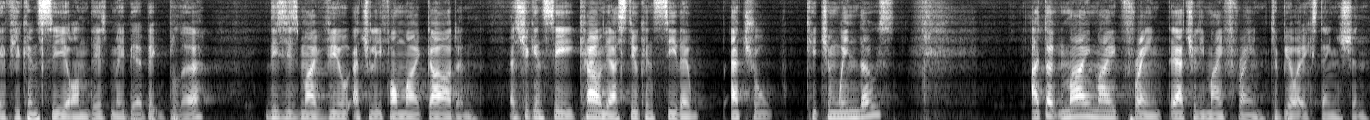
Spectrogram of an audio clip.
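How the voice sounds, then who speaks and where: A man with a non-native accent talks at a medium pitch and a moderate pace, with ordinary pitch variation, on a very clean recording with a silent background. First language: not English. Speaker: public speaker, objecting neighbour. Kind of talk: public objection statement. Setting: council committee meeting. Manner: halting.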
